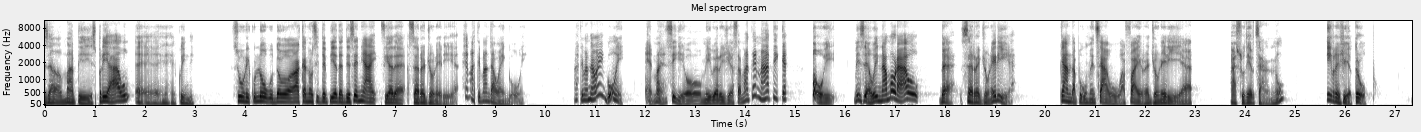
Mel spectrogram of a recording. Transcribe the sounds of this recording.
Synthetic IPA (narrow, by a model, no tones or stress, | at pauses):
zɛmant̪ispɾiauɛ̰kwind̪i | suːnikuloːɡud̪ɔakːanːɔsid̪epiɛðɛd̪izɛɲːaifiaðɛsɛrɛd͡ʒɔnḛɾḭːɛ̰ɛmat̪ːimand̪awaḭŋɡo̰ːḭ | mat̪ːimand̪awaɛŋɡui | ɛ̰mɛsiɣiɔmiβɛred͡ʒiasamat̪ːɛmaːt̪ikːa | pɔi | mizɛuinːamɔɾaːu | d̪ɛsɛrɛd͡ʒoneɾiːɛ̰ | kand̪apːukumɛnt̪sa̰ːua̰fːaːirɛd͡ʒoneɾiːa | a̰sːut̪ɛɾt̪sa̰nːu | ired͡ʒiɛ̰t̪ɾo̰pːu̥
